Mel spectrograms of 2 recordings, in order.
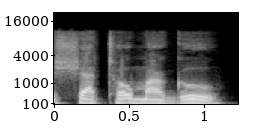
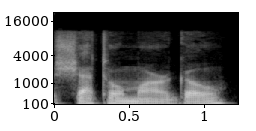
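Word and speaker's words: Château Margaux: We I'll have the chateau margu. Ah, yes. Let's get the burata. The waiter, to his credit, would simply blink, correct her with the most Americanized pronunciation possible, and move on. Oh, the Chateau Margo.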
